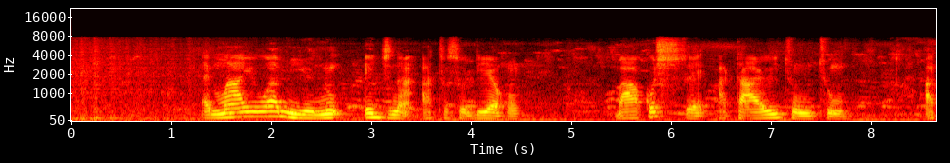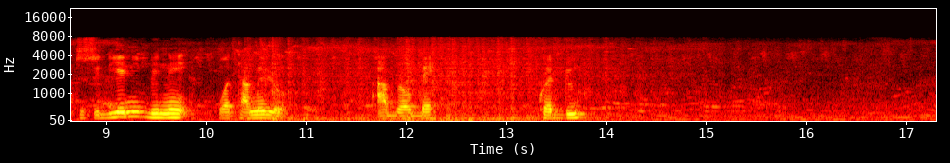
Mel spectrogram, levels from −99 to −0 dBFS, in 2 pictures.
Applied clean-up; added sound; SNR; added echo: none; Bird; 19 dB; none.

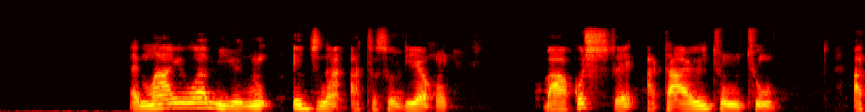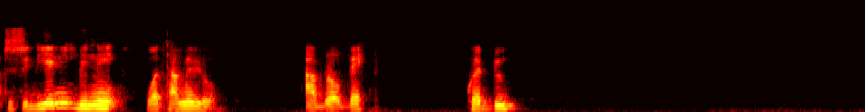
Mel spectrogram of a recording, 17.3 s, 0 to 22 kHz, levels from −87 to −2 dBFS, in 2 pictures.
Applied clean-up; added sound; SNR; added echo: neural mask model DeepFilterNet 3.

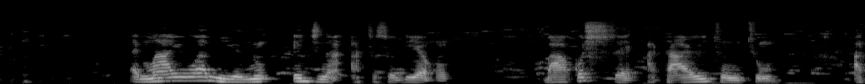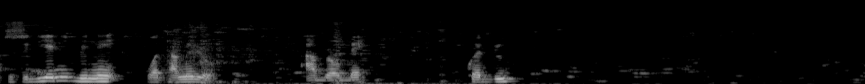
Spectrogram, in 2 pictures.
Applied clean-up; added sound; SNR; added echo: classical method Wiener filter.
